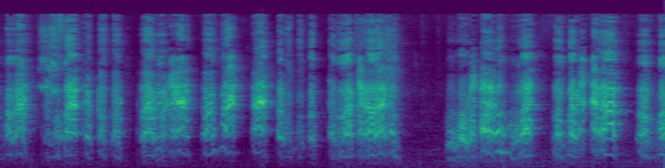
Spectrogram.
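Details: During a tantrum, an umbrella cockatoo rants in rapid, choppy, harsh squawks, nearly one a second, breaking off briefly before resuming.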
